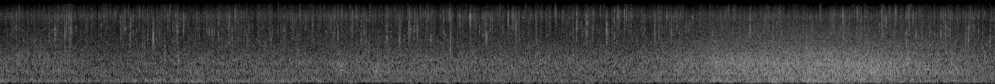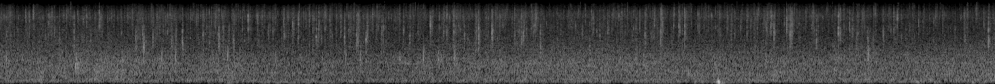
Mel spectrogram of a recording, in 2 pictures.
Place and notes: kimmeridge bay water dripping down cliff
